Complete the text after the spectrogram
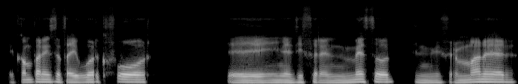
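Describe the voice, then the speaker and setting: A man from Spain with a Spanish accent, answering interview questions in a halting way with many fillers and restarts. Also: on the low side, a little mellow, clean tone, no room sound. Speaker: interview guest. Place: studio. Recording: dry studio sound.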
